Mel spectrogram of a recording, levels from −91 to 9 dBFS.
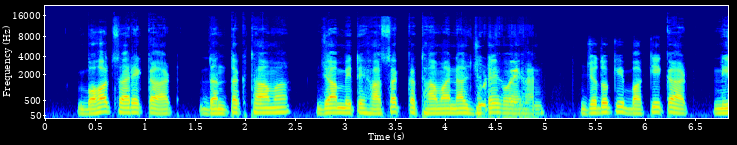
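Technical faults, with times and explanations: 4.31–6.25 s, call bitrate drop. The speech turns rough and muffled, with nothing above 8 kHz. The encoder was starved of bits, which fits a fall from 32 to 8 kbps. The worst stretch lasts about 1.07 s before quality recovers.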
